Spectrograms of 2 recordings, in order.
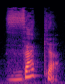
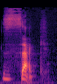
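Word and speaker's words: Szac: C'est comment son nom? Zack. S-Z-A-C. Zack.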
